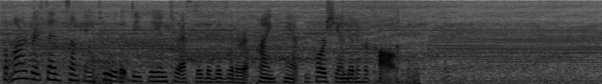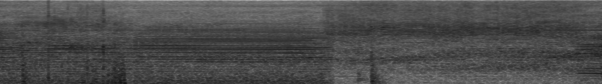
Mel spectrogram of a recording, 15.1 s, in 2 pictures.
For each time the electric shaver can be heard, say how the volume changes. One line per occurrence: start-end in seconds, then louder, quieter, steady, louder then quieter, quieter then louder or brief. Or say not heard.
0.0-15.0 steady.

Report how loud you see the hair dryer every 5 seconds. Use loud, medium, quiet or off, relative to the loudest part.
loud, medium, medium.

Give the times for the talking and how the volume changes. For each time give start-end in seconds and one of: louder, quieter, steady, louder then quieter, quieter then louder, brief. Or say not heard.
0.0-5.7 steady.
